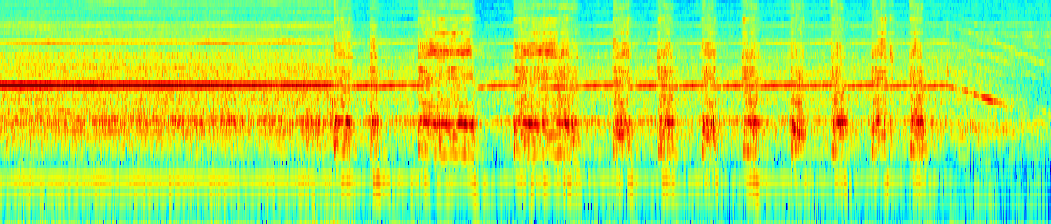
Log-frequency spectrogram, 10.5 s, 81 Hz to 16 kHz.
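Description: A Drill Doctor XP2 sharpener hums with a steady motorized whine while a drill bit is sharpened. Partway through, a run of rhythmic grinding rasps starts, one with each turn of the bit, and then the motor winds down.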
